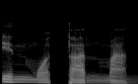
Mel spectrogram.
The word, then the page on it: inmo tanman: Aneityum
